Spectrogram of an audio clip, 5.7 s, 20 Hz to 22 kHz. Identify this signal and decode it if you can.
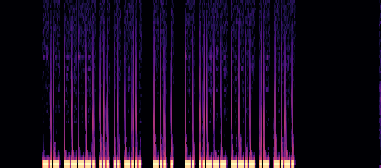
Morse code, heard as a keyed tone, about 46 wpm, 700 Hz. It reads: K9SIB DE N2QAC
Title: USA Callsign DE Callsign - 5 Characters - 45wpm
